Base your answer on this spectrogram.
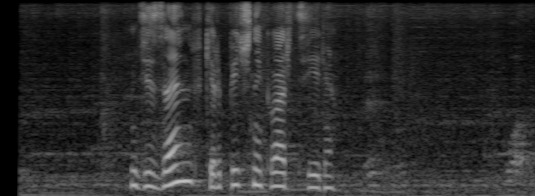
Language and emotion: Russian, neutral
